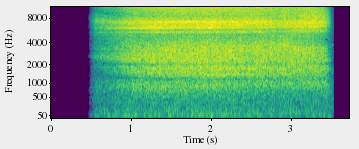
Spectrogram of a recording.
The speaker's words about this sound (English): "It's a snake!"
